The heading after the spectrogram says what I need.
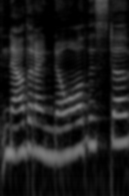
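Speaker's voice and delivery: ordinary delivery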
